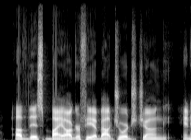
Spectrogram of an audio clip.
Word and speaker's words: Jung: I wasn't sure if it was Jung or Young. I couldn't remember, but it's based on the biography that I watched. It's George Jung, But I just gotta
